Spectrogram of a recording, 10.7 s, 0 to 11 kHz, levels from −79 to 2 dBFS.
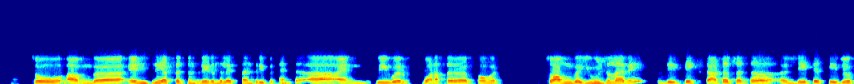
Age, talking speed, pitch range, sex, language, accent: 20-39, 185 wpm, 140-205 Hz, male, Tamil, native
